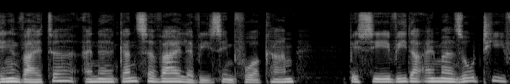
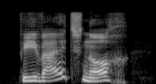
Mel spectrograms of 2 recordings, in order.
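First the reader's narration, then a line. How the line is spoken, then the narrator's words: Angry question. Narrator (German): fragte Umbridge hinter ihm wütend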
